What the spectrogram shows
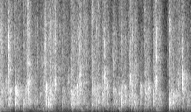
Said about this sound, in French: Et on peut l'applaudir, même s'il n'est pas là, il m'entendra.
